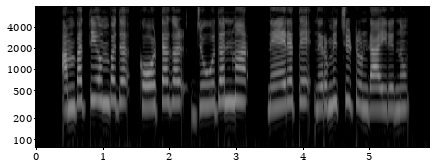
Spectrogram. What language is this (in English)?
Malayalam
